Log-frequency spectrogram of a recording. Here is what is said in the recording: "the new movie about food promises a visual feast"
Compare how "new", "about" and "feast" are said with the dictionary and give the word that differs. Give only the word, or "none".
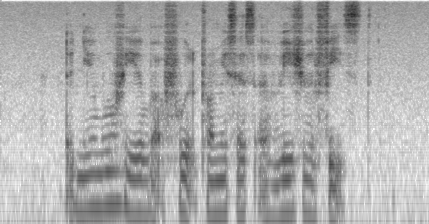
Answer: none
